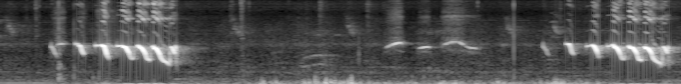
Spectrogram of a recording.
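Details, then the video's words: In the morning, a pet black-naped oriole in a cage gives two bursts of rapid, falling, fluty notes, five or six per burst, with a few soft rising-falling whistles and faint low rumbling between them. "OCEHAN BURUNG KEPODANG DI PAGI HARI, SUARANYA BIKIN ADEM"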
